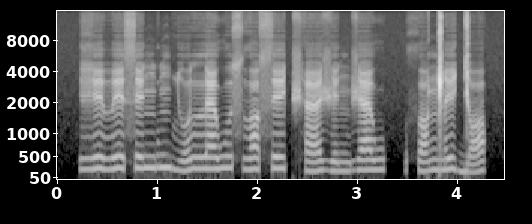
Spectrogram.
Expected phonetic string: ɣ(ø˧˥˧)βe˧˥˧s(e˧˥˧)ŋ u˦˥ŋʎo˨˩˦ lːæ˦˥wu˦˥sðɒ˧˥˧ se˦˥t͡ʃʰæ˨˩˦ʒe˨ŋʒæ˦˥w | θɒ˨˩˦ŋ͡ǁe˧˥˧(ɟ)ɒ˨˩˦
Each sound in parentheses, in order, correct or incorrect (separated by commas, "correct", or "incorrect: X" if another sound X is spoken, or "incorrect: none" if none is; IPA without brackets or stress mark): incorrect: e˧˥˧, incorrect: e˦˥, correct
